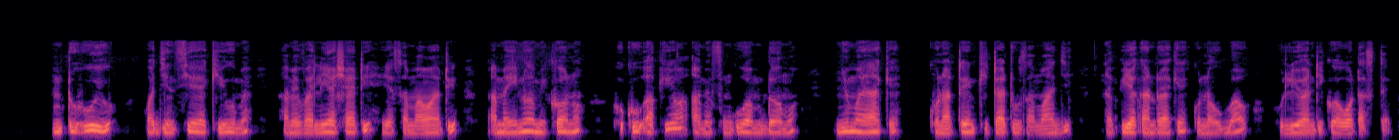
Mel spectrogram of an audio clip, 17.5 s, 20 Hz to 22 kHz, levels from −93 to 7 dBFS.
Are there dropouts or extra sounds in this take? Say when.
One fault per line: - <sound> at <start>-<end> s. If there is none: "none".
none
